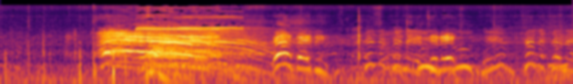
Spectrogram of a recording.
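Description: Several men shout and cheer across an open field.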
